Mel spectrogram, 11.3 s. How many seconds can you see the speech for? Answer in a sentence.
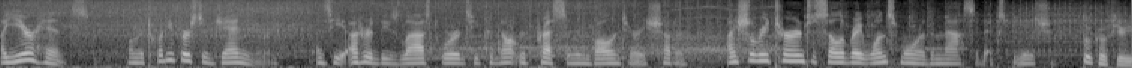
The speech can be heard for 11 seconds in total.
